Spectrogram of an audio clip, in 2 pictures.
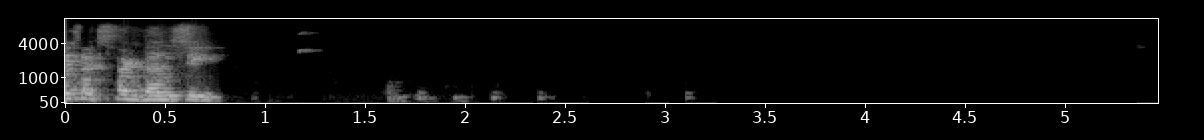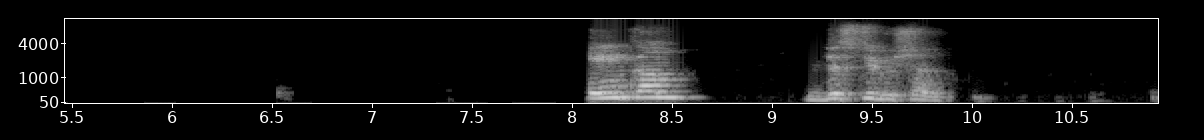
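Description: A man speaks calmly and close up, as if lecturing.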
